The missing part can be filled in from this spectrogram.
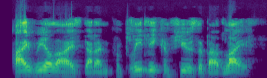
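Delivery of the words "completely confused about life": ordinary talk, nothing marked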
